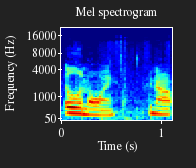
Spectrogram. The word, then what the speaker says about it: Illinois: You just can't pronounce the S because it's like Illinois.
